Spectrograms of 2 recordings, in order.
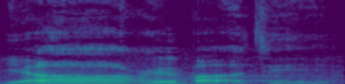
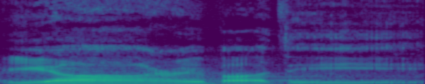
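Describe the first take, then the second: First: It is said in a warm, loving tone. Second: It is said in a warm, loving tone.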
